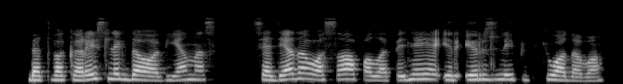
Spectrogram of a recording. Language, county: Lithuanian, Vilnius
